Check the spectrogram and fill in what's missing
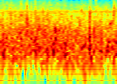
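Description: A fast-moving river current rushes and gurgles close by, a dense continuous wash of water with no voices.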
